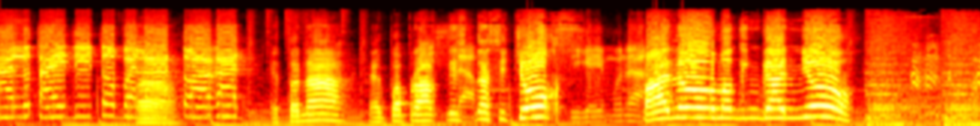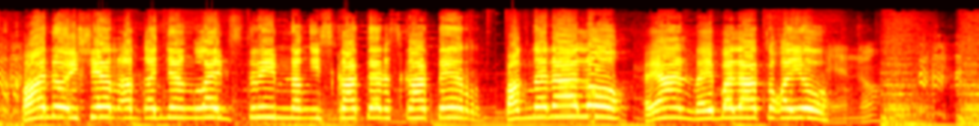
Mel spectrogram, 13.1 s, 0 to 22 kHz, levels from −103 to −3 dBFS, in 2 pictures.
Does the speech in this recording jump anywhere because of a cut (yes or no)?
no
